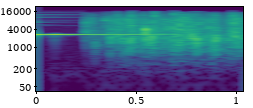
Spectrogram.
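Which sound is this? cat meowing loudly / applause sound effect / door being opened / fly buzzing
applause sound effect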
